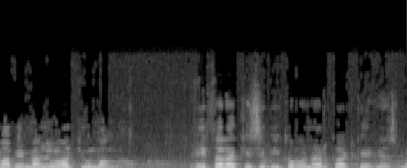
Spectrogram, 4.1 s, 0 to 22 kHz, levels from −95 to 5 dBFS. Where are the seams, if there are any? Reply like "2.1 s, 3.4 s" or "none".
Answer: 1.8 s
